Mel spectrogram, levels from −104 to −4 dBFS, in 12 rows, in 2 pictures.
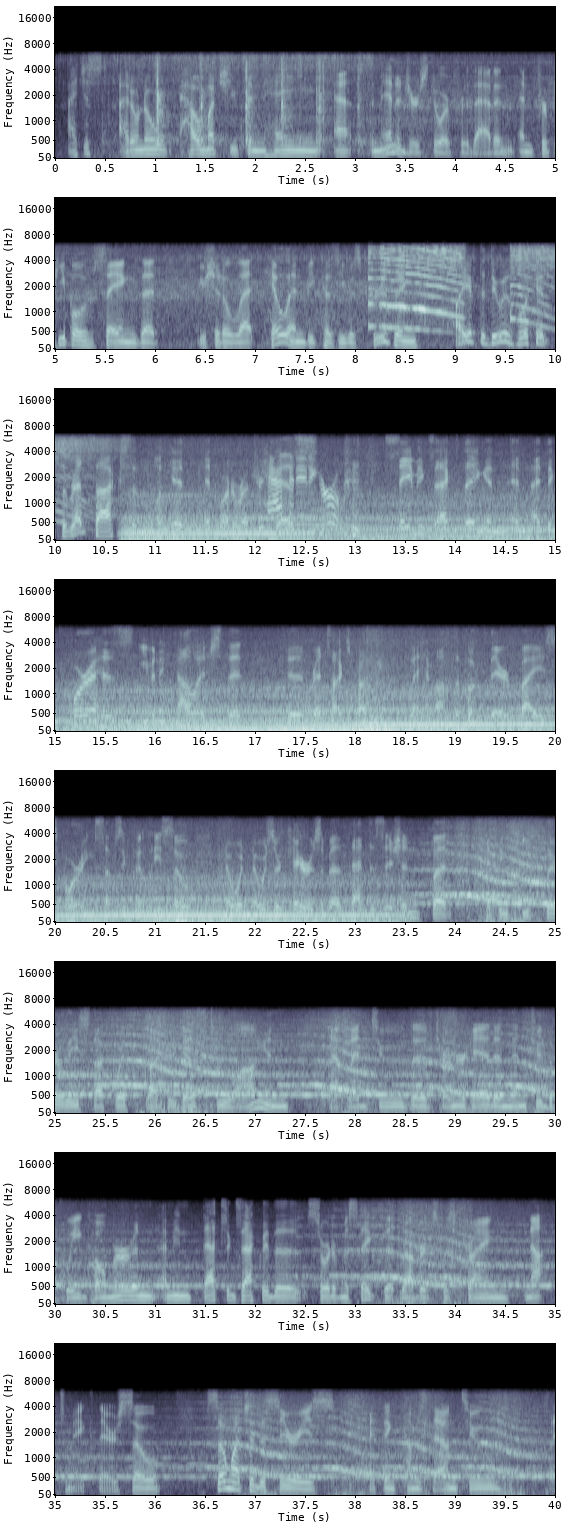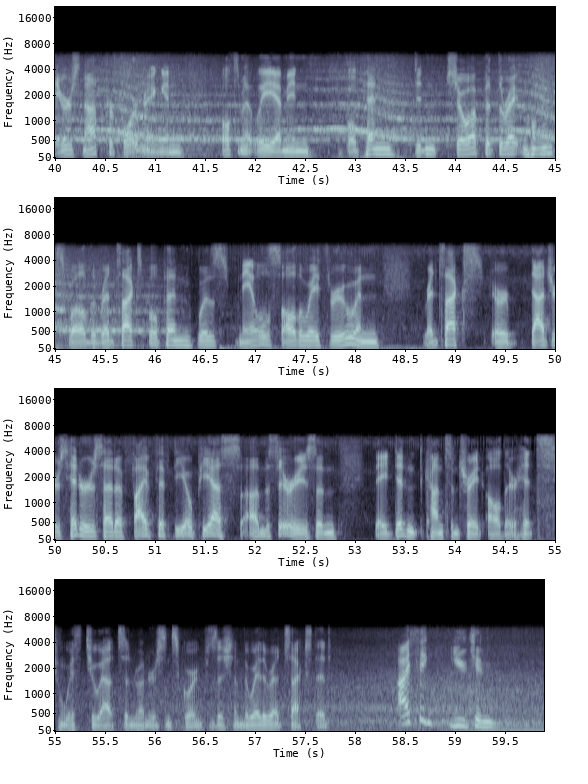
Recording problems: high frequencies cut off; noticeable; nothing above 5.5 kHz
traffic noise; very loud; throughout; 3 dB above the speech

